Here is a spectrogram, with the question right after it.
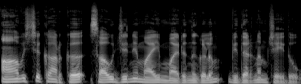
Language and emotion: Malayalam, neutral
